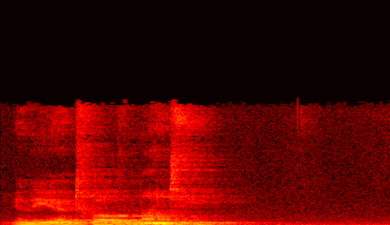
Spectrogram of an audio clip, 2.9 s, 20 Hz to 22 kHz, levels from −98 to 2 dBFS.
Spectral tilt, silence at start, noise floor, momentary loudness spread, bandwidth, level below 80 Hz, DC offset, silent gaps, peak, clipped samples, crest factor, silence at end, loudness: -6 dB/octave; 0.05 s; -62 dBFS; 17 LU; 12.5 kHz; -52 dBFS; under 0.1%; none; -20 dBFS; under 0.1%; 18 dB; 0.85 s; -35 LUFS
